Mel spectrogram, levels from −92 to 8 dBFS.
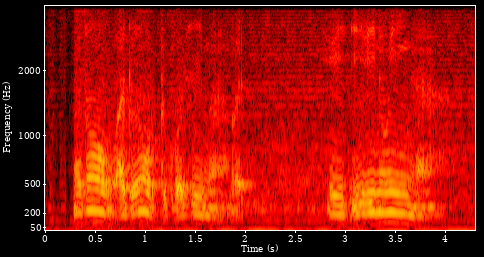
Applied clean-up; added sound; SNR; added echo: none; none; none; none.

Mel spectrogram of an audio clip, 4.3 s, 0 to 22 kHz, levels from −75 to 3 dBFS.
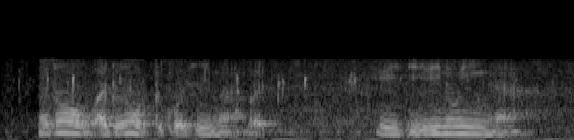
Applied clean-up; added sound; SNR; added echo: none; Stream; 18 dB; none.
